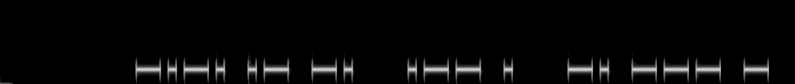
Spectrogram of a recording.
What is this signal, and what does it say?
Morse code, heard as a keyed tone, about 15 wpm, 700 Hz. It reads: CAN WE NOT
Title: Sentences from Top 1000 Words - Review Part 4 - 15wpm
